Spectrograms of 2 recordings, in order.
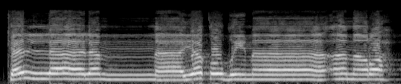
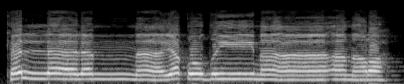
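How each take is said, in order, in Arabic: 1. الحركة بعد الضاد هي i قصيرة. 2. الحركة بعد الضاد هي ee طويلة. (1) "والضاد هذه مكسورة وليست ياء، فأنت حين الوصل تقول" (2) "ولا تقول"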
